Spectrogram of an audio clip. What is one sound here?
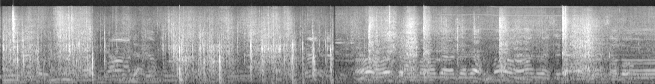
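Shovels scrape and dump soil.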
